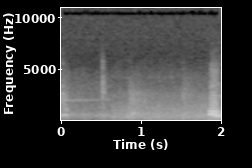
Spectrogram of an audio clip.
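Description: A lull filled with steady low background noise and a faint hum from an old film soundtrack; a man's narration begins near the end.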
